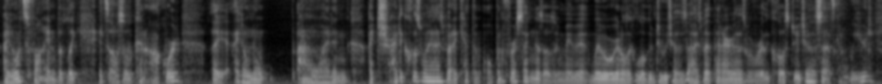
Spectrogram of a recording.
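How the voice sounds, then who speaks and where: A man playing a sweet, goofy, nervous young boyfriend in an intimate ASMR roleplay, halting, flustered and stammering as he talks. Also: fairly low pitch, gravelly, breathy edge. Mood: embarrassed. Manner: halting, flustered, stammering, apologetic, often giggly.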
